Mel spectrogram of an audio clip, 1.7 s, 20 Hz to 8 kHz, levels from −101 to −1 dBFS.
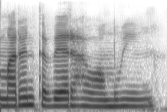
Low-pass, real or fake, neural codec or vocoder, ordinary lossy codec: none; fake; codec, 16 kHz, 2 kbps, X-Codec, HuBERT features, trained on balanced general audio; none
